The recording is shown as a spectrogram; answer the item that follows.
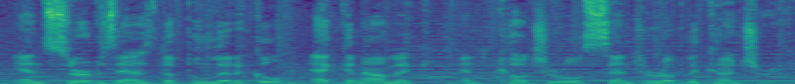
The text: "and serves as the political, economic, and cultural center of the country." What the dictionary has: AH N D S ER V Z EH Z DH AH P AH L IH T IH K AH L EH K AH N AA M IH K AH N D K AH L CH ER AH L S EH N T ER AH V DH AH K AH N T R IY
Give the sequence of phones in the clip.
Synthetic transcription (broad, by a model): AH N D S ER V Z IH Z DH AH P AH L IH T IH K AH L EH K AH N AA M IH K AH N K AH L CH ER L S EH N T ER AH V DH AH K AH N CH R IY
